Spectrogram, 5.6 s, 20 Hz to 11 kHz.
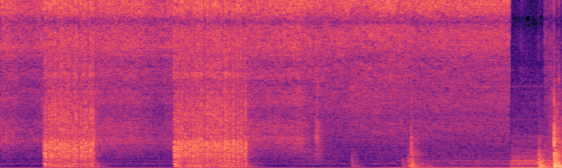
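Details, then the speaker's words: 35-amp plasma cutter powered at 120 V by a Taramps 12k (12,000 W) car amplifier, cutting quarter-inch material: short hissing bursts that start and stop, then a thin fading hiss. Weak arc; the owner is unsure why and suspects the machine's limits at 120 V. "Well, we're off to a pretty slow start because uh it's struggling to cut this quarter inch and I'm not sure why."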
